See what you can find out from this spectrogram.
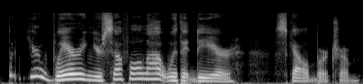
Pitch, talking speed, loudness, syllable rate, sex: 210 Hz, 180 wpm, -17 LUFS, 5.1 syllables/s, female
